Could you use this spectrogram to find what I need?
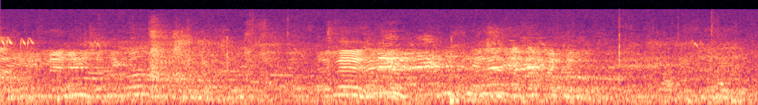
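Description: Young men shout and call to each other across an open outdoor pitch.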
